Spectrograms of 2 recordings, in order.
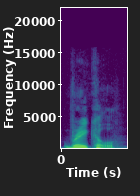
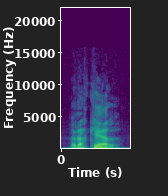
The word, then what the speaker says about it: Raquel: In North America, her name is pronounced Rachel, but in Latin America, it's pronounced as Raquel.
